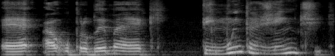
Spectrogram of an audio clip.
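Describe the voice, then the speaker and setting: A man's voice: on the high side, animated, slow, dark tone, lo-fi sound. A man, talking earnestly to viewers on a live stream and asking rhetorical questions. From southern Brazil. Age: 30s. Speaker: spiritual channel host.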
